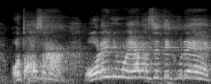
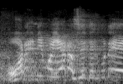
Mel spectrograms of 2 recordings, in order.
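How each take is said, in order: First: Put-on high, eager child's plea; begging kid. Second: Put-on high child's plea through a laugh. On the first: Son begs father to let him fish. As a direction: plead like a boy who can't wait. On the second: Father laughingly repeats son's plea. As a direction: repeat the kid's begging, amused.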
